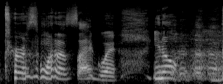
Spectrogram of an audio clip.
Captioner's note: laughter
